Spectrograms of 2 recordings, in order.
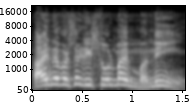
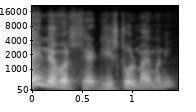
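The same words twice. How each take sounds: First: The stress is on the word money. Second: The stress is on the word I.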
